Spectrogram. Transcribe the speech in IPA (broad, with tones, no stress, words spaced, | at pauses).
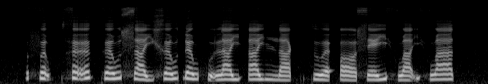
fə̰˧˨wt̪ʰə̰ː˧˥kə˨˦w sa˧˩jxə˨˦w ɗə˧wxṵ˧˨la˧jʔa˧j na˨˩k̚ t̪u˨˩ə̯ʔɔ˨˩se˨˦j hwa̰˧˨jhwa˦˥t̚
